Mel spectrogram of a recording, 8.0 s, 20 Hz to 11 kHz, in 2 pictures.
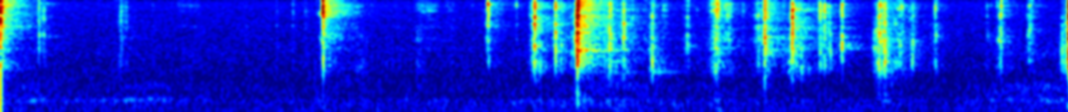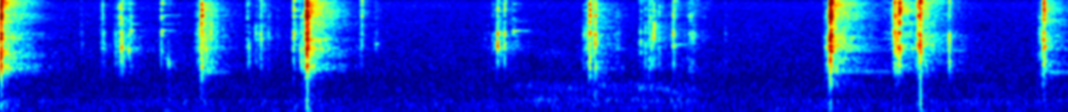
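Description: Light, irregular metallic clicks and rattles from an old, worn Master Lock 175 brass combination padlock being worked in the hands, its dials turned and its shackle handled. The clicks come singly and in small clusters, a few a second, with a sharper pair near the end.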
